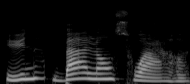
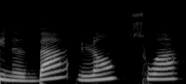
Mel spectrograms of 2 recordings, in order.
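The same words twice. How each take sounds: First: Said in the usual way. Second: "balançoire" in four detached syllables, ending on a separate "re". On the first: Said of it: "Voici la correction". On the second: Shown as a demonstration. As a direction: gaps between all syllables of "balançoire". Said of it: "Première syllabe". (« balançoire » découpé syllabe par syllabe)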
